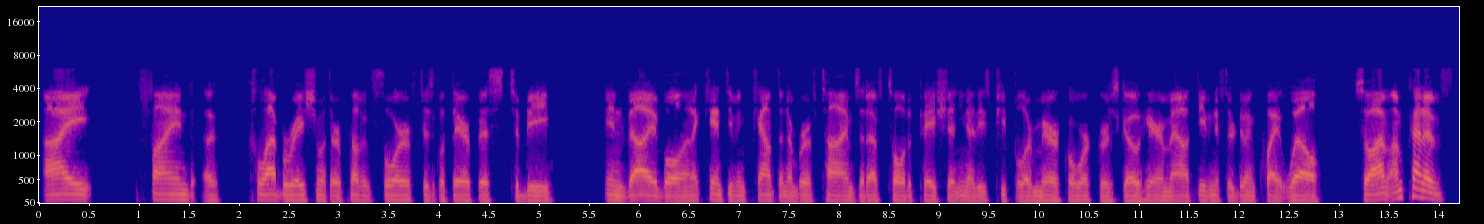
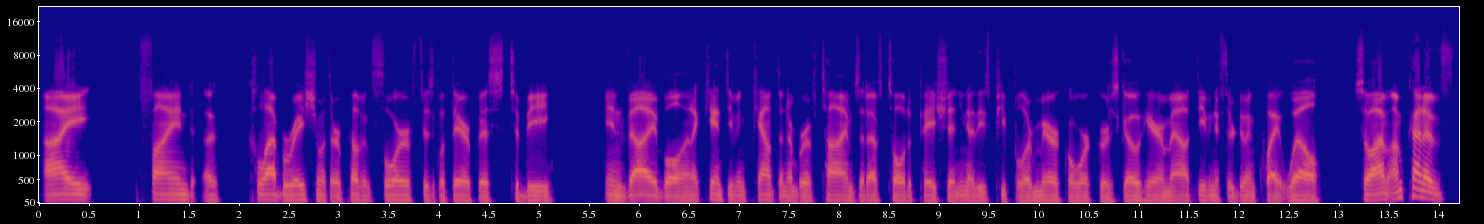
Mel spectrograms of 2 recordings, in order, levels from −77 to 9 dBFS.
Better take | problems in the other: second | garbled, watery; badly; nothing above 6 kHz

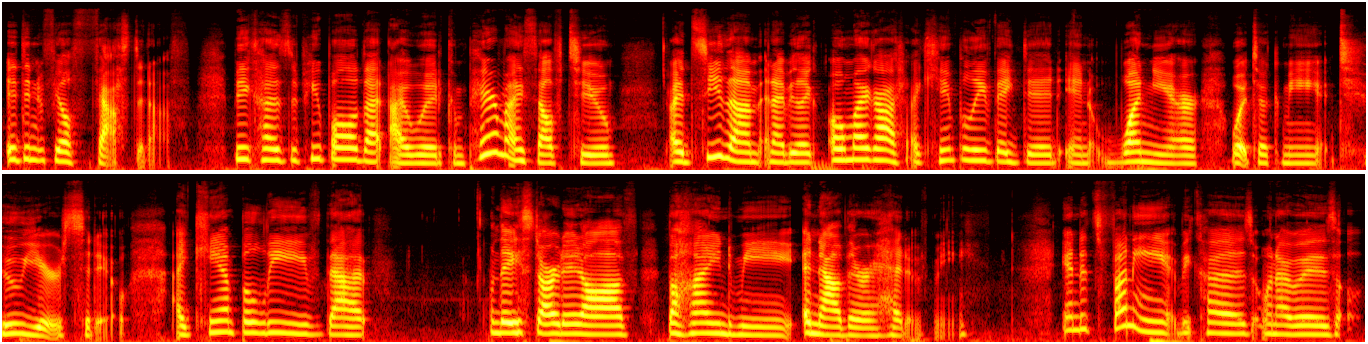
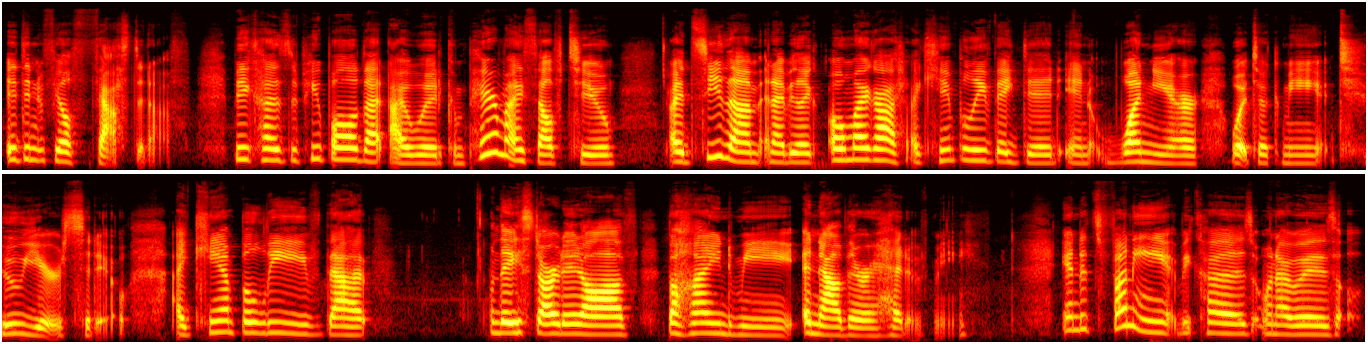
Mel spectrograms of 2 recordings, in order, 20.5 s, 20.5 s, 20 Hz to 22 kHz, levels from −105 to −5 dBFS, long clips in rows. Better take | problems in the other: first | thin; somewhat; fading below 550 Hz

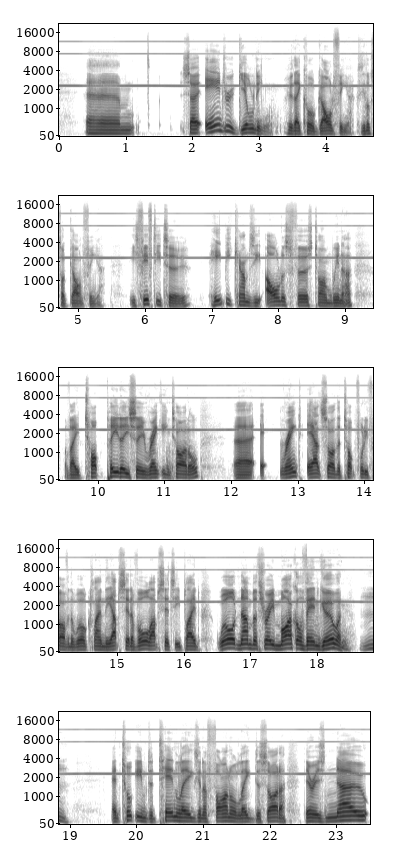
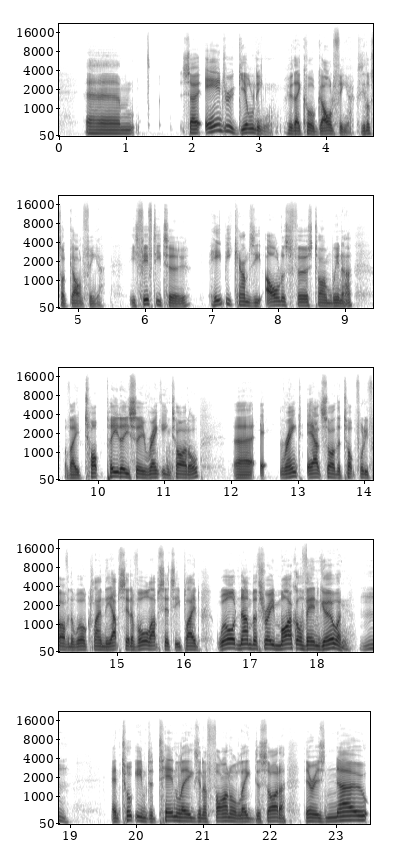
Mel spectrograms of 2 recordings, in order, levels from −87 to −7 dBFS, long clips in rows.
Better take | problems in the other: second | high-pitched whine; noticeable; throughout; 2.5 kHz, 20 dB below the speech

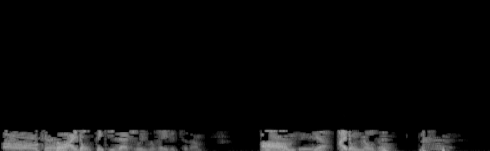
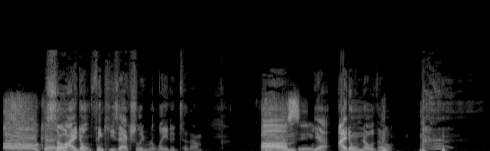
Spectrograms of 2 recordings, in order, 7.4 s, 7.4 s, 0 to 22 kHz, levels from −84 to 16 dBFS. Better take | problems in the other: second | garbled, watery; badly; nothing above 3 kHz

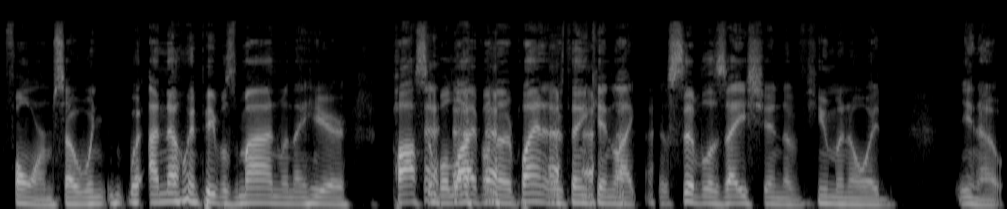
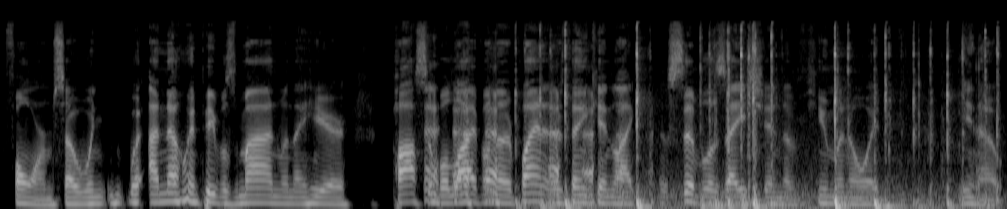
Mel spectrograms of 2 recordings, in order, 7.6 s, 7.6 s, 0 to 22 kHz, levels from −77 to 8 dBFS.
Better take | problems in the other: first | keyboard typing; loud; from 4 s on; peak 4 dB above the speech

